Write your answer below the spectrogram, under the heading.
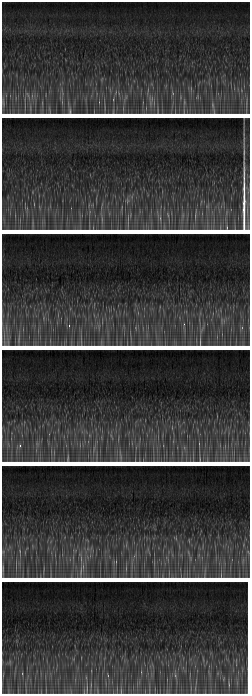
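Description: Mountain stream rushing over rocks, a steady unbroken flow of water noise, with a momentary dropout about ten seconds in.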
